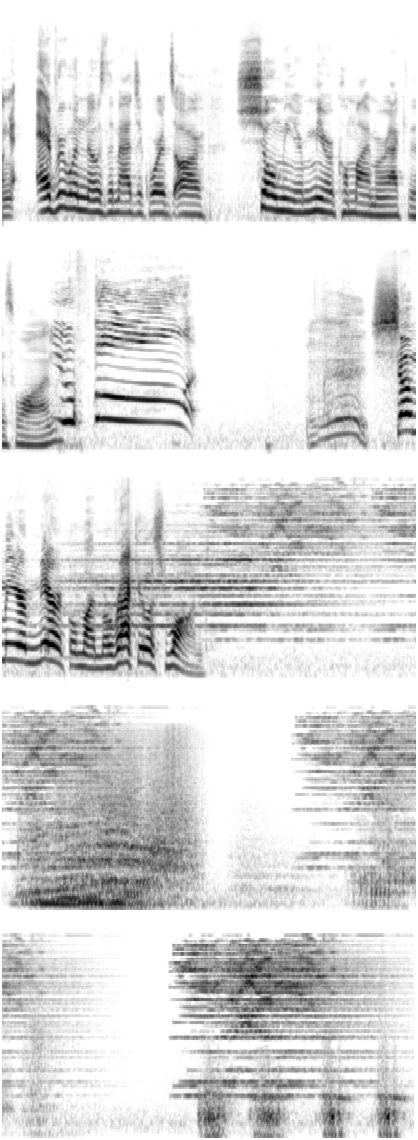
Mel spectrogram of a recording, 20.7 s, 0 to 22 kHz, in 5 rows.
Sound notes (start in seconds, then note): 10.1 tinkling sound; 12.5 dinosaur roar; 15.3 tinkling sound; 18.5 flapping wings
